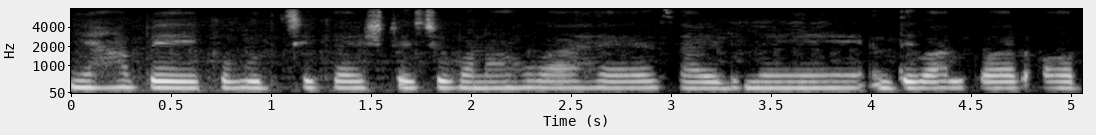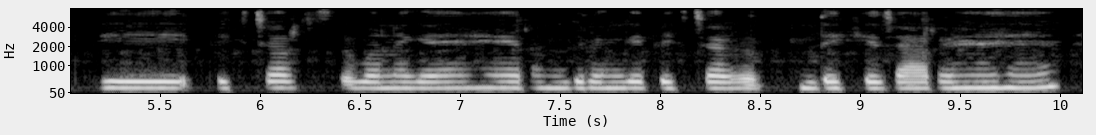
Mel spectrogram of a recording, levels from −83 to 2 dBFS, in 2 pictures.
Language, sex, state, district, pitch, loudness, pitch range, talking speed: Hindi, female, Chhattisgarh, Raigarh, 220 Hz, -18 LUFS, 215-225 Hz, 155 wpm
